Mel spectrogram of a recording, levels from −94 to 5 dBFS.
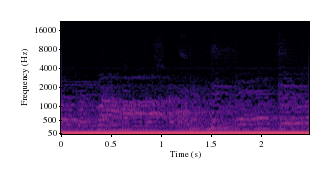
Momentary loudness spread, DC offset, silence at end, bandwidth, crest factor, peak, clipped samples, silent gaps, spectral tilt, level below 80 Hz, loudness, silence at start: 0 LU; under 0.1%; 0 s; 3.2 kHz; 8 dB; -32 dBFS; under 0.1%; none; -8 dB/octave; -38 dBFS; -43 LUFS; 0 s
